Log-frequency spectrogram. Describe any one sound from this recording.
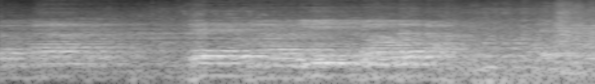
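An elderly man speaks into a microphone, heard through loudspeakers.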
